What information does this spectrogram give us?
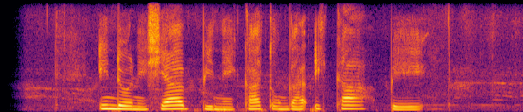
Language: Javanese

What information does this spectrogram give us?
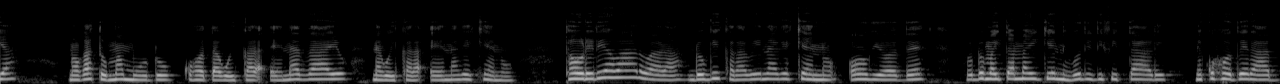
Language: Kikuyu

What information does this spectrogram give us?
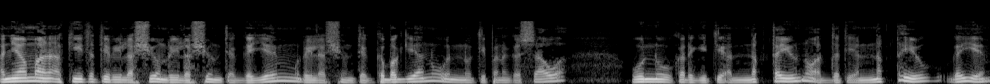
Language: Filipino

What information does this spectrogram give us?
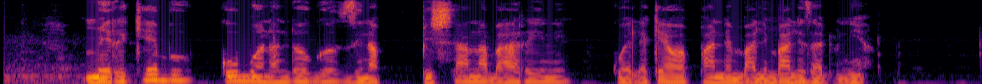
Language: Swahili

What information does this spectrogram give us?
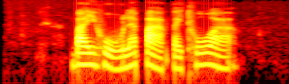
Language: Thai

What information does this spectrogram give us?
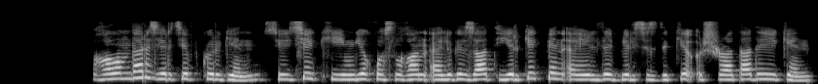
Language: Kazakh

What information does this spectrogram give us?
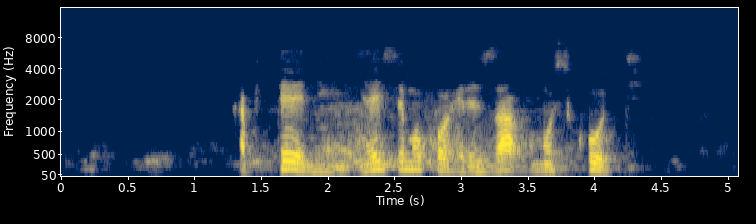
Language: Kinyarwanda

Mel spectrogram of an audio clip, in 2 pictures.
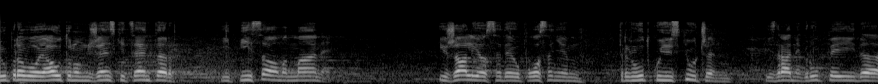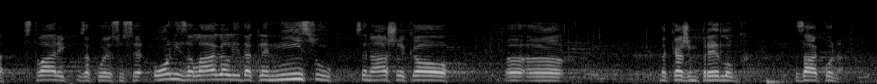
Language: Serbian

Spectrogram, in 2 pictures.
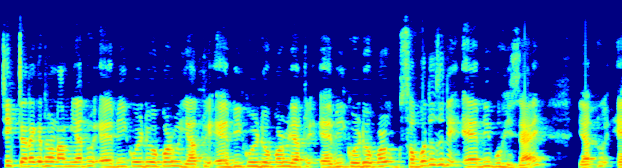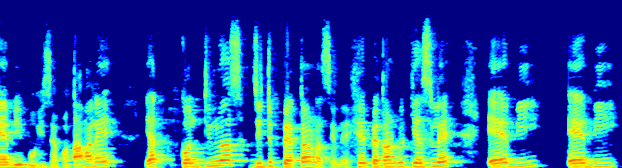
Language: Assamese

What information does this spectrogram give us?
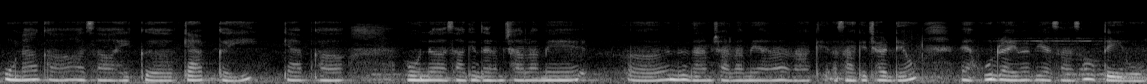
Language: Sindhi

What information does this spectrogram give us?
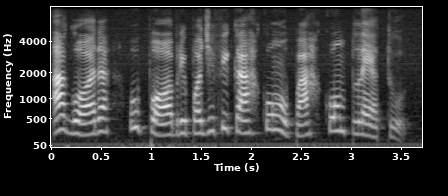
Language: Portuguese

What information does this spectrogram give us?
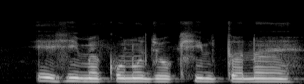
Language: Maithili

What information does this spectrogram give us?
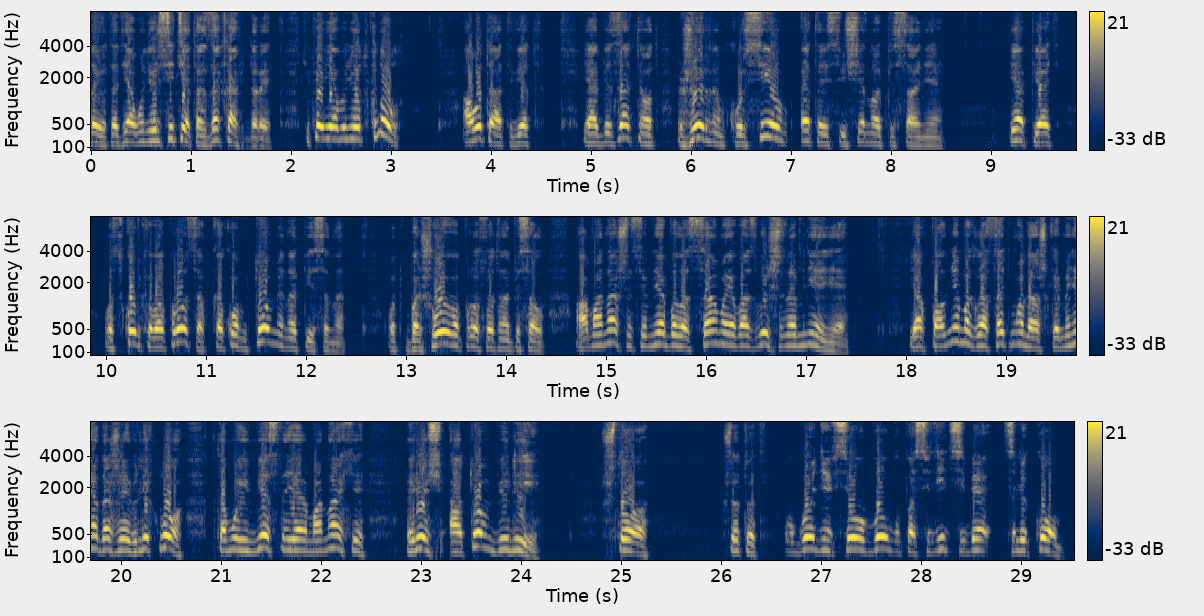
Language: Russian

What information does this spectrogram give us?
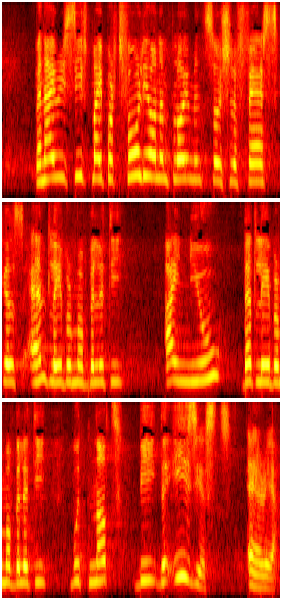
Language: English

